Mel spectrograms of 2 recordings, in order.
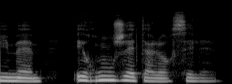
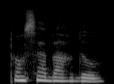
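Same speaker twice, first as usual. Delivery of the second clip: ordinary delivery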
